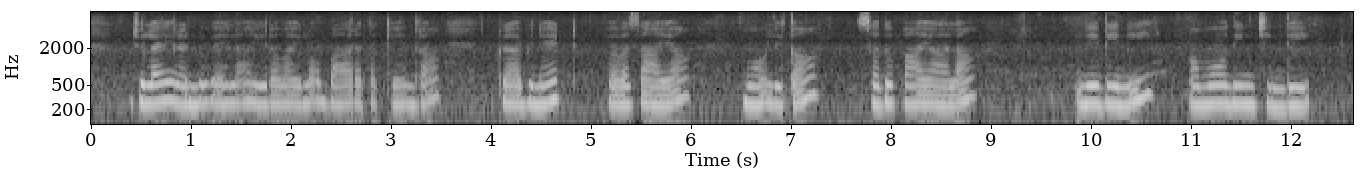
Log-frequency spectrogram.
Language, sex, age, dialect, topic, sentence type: Telugu, male, 18-24, Southern, agriculture, statement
